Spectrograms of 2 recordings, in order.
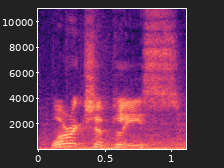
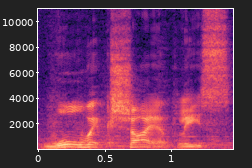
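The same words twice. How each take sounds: First: It is said in a plain British accent. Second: It is said in an imitated American accent.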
